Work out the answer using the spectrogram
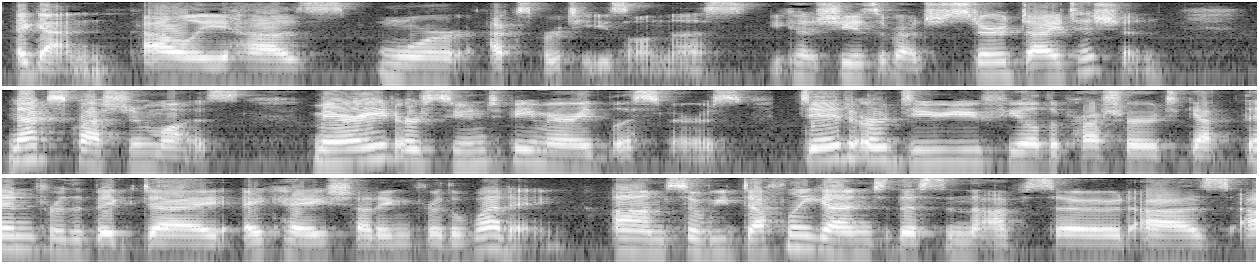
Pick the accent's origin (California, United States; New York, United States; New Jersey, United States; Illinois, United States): New York, United States; New York City; We both grew up in New York City, knew each other in high school.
